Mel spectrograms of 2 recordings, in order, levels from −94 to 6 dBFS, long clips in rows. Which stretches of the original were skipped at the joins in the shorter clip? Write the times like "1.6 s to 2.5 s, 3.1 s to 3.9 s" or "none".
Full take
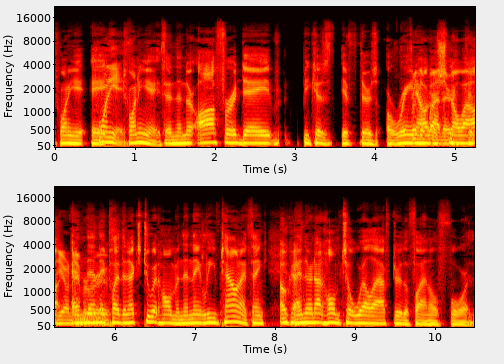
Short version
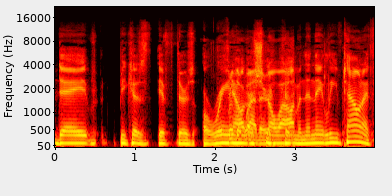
5.3 s to 6.7 s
